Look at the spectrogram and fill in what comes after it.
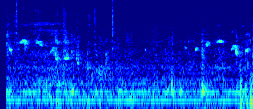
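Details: Bichon and shih poo puppies with their parents, a litter indoors; soft high squeaky whimpers come in short bursts over a steady low hum, several pups calling in overlapping, irregular succession.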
